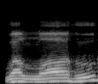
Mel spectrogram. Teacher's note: Allahnya dibaca tebal karena harokat di depannya fathah. Lam fathah berdiri mad tabi'i panjang 2 harokat.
